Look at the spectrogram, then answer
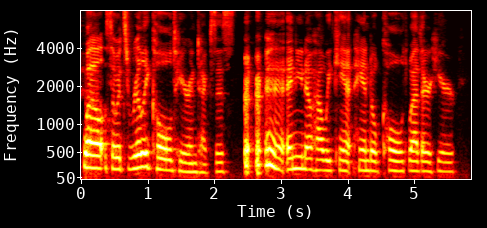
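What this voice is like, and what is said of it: Voice sounds rough and strained. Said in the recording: “my voice sounds terrible”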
